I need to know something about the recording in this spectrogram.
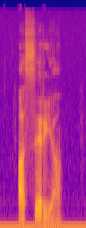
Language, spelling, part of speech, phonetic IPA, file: Polish, Asyria, proper noun, [aˈsɨrʲja], Pl-Asyria.ogg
